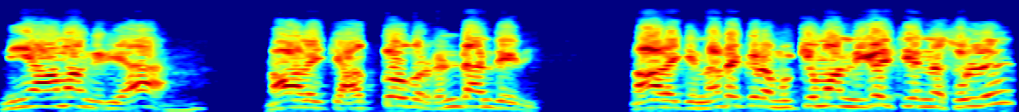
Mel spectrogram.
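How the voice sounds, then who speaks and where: Sarcastic teacher, very high bright voice, husky edge, theatrical. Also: male voice, fairly quick, exaggerated voice. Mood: exasperated. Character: sarcastic male teacher, exasperated. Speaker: college lecturer. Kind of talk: 1990s comic film acting.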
